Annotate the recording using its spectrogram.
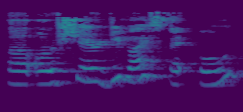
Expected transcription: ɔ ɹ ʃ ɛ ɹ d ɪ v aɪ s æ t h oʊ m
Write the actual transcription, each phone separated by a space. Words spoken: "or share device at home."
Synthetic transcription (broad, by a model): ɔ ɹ ʃ ɛ ɹ d ɪ v aɪ s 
